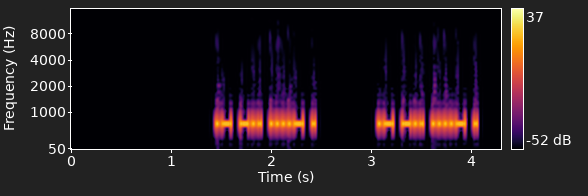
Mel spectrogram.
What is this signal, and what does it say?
Morse code, heard as a keyed tone, about 40 wpm, 700 Hz. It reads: AD4E AD4E
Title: USA Call Signs - 4 Characters - Repeated 2x - 40wpm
